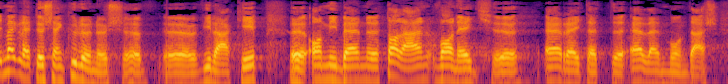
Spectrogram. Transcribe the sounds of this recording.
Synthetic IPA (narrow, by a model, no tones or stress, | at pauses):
ɟmɛɡlɛɦɛt̪øːʃɛŋkylønøʃ | ʋilaːkːeːpʔɒmibɛnt̪ɒlaːnvɒnɛɟː | ɛlrɛjt̪ɛt̪ːɛlːɛnmo̞nd̪a̰ːʃ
